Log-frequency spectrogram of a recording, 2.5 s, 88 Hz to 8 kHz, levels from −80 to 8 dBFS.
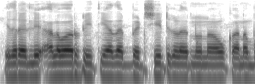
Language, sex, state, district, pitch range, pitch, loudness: Kannada, male, Karnataka, Koppal, 125-135 Hz, 135 Hz, -16 LUFS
